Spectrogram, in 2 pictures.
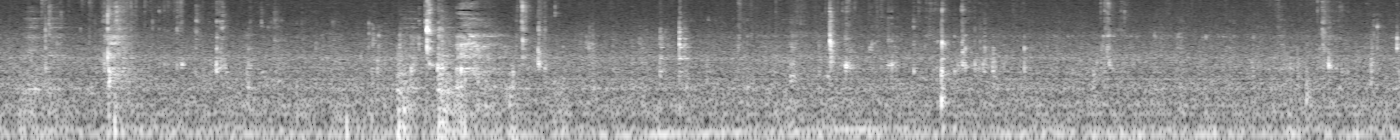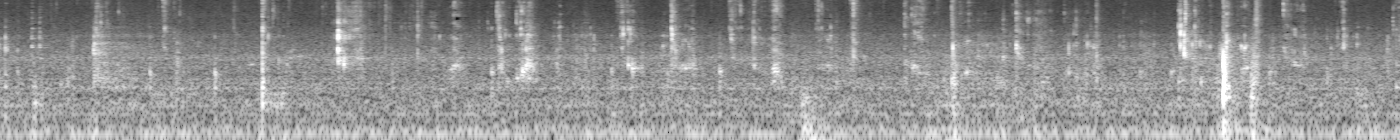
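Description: Faint close-up chewing and mouth sounds of a person eating french fries dipped in barbecue sauce, with short clicks and smacks scattered throughout, the loudest about four seconds in and again near the end.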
